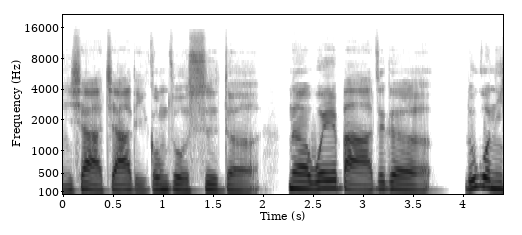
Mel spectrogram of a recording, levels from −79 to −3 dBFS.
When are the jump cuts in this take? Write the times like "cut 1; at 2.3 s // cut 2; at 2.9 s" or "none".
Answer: cut 1; at 2.1 s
